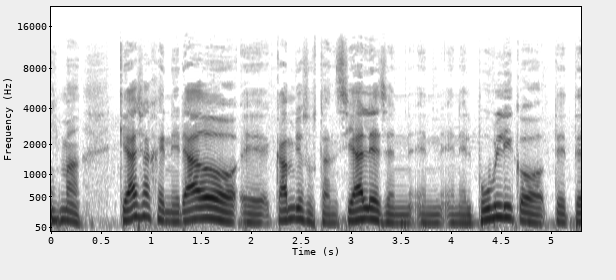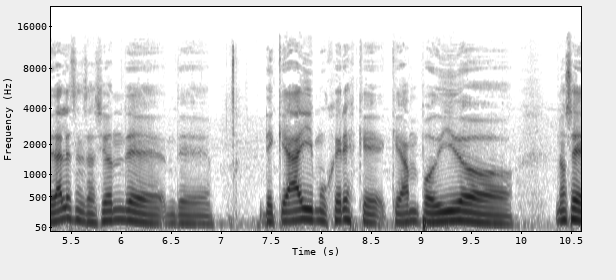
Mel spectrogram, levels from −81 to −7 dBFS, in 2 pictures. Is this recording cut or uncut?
uncut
